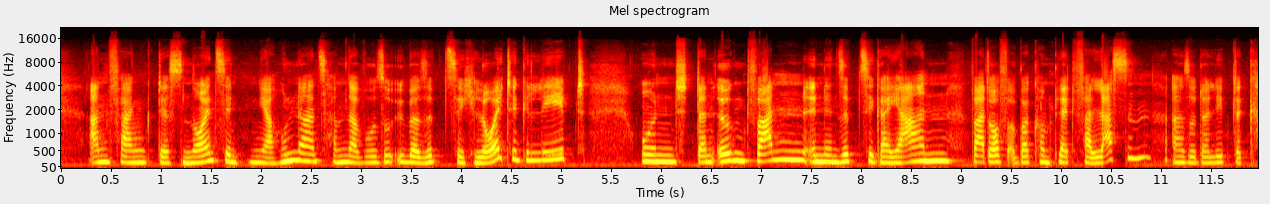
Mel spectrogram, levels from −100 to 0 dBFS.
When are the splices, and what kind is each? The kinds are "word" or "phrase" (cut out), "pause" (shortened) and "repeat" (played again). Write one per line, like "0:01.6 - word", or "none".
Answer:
0:09.2 - word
